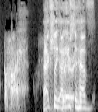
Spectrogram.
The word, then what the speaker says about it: Baha'i: It's spelled B-A-H-A, then there's an apostrophe I, Baha'i.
